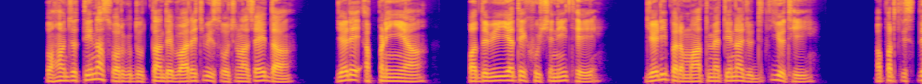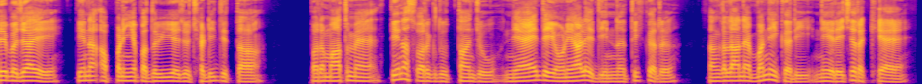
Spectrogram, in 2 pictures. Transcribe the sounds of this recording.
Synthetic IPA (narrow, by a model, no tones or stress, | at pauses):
t̪ʊɦãd͡ʒot̪ɪnãswɐɾɡd̪uːt̪ãd̪ebaːɾet͡ʃəbʱisoːt͡ʃɽ̃at͡ʃaːid̪a | d͡ʒeːɽeʔɐpɽ̃ɪjã | pɐd̪ʋɪjat̪ekʰʊʃnĩt̪ʰe | d͡ʒeːɽipɐɾmaːt̪mɛ̃t̪ɪnãd͡ʒod̪ɪt̪ɪjot̪ʰi | ɐpəɾt̪ɪsd̪ebɐd͡ʒaːet̪ɪnãʔɐpɽ̃ɪjãp̬ɐd̪ʋɪjad͡ʒot͡ʃʰɐɖid̪ɪt̪ːa | pɐɾəmaːt̪mɛ̃t̪ɪnãswɐɾɡd̪uːt̪ãd͡ʒonjaːed̪eːoːɽ̃eaːɭed̪ɪnt̪ɪkəɾ | sɐ̃ŋɡlãnɛ̃bɐnikɐɾineːɾet͡ʃəɾɐkʰːjaɛː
